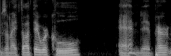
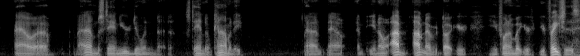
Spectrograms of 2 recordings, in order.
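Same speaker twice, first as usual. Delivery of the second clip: slow, low, dull, plodding, hesitant boring drone; 5 semitones lower, 3 dB quieter than usual. Imitating a slow, boring relative who comments on stand-up comedy: slow, boring voice. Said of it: "I would do this amazing imitation of him".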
